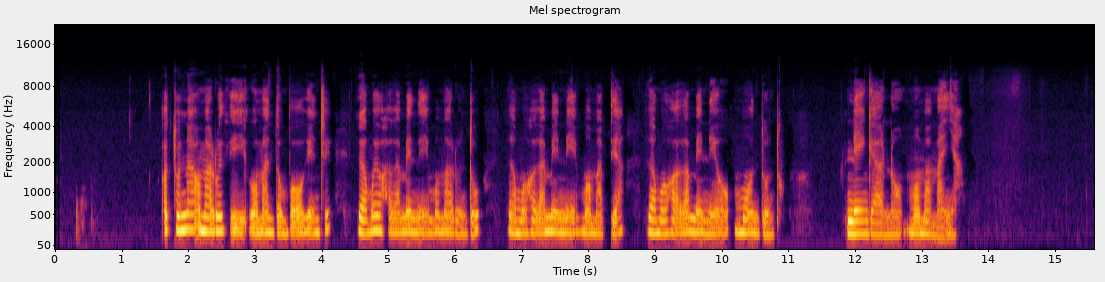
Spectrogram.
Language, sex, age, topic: Oshiwambo, female, 25-35, agriculture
